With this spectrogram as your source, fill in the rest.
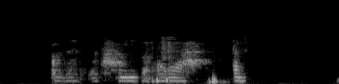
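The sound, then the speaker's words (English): Dogs barking at home in a few short, overlapping bursts mixed with a person talking, then a stretch of quiet. “I have to take care of some barking dogs.”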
